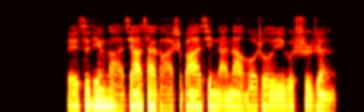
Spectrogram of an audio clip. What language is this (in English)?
Chinese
